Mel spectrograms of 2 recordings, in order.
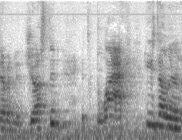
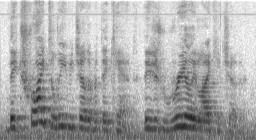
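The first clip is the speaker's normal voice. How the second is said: usual speaking voice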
